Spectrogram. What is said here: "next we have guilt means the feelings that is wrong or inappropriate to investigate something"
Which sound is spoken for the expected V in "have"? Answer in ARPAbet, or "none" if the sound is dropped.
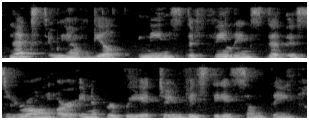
V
